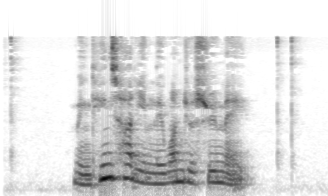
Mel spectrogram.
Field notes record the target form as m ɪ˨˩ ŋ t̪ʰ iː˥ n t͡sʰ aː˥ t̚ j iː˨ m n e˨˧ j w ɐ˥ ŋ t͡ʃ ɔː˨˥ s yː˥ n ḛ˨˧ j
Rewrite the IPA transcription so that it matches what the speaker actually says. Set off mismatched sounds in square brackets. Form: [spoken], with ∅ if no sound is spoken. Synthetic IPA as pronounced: m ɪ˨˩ ŋ t̪ʰ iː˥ n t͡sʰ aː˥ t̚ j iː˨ m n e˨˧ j w ɐ˥ [n] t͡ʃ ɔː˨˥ s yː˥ [m] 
